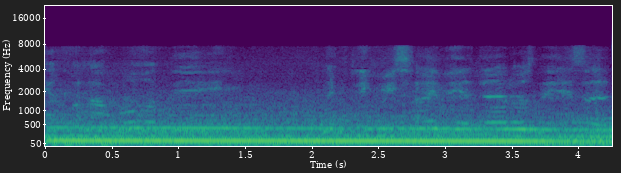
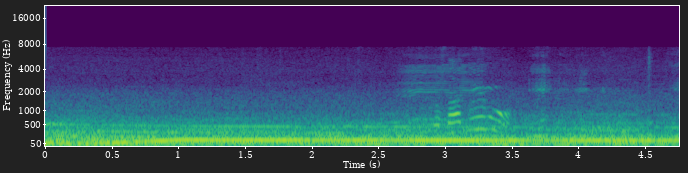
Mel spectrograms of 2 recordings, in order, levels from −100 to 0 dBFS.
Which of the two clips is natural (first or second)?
second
